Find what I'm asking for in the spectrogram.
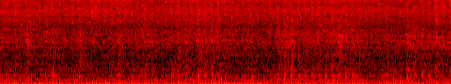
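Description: Cold idle with a lumpy, uneven low rumble and occasional stumbles in the beat; rough running, cause not pinned down.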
